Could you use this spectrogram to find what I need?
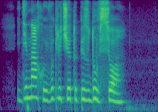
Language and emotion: Russian, angry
